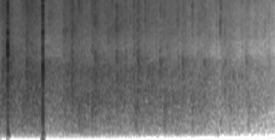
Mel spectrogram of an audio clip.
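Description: Scattered audience applause, a dense patter of many hands clapping that starts with a couple of sharp claps, then thins and fades out over a few seconds.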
